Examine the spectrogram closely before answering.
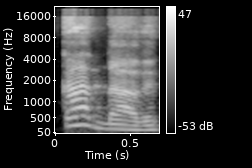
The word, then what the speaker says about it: cadáver: Cadáver. Qual é a sílaba tônica de cadáver? Cadáver. Tá aqui, ó. Show de bola. Última, penúltima ou antepenúltima? Penúltima, professor.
